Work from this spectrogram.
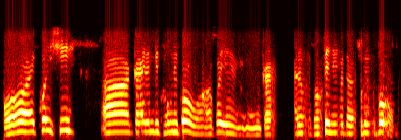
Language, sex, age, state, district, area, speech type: Manipuri, male, 60+, Manipur, Thoubal, rural, conversation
